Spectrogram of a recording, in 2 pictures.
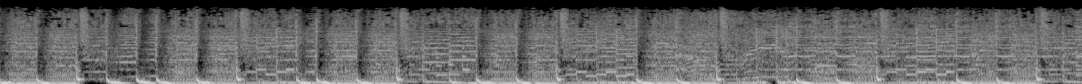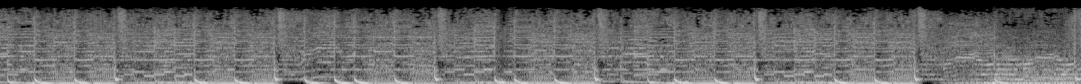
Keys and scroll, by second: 0.9 ctrl+d, 2.8 ctrl+z.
